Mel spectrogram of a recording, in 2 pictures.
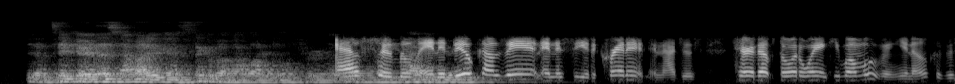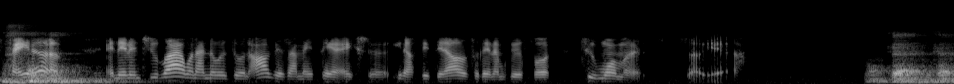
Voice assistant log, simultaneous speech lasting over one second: present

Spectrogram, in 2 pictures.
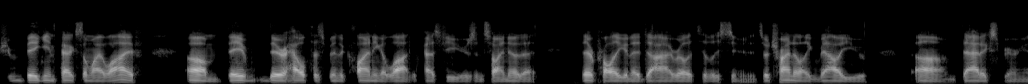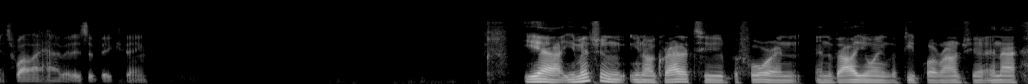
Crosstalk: none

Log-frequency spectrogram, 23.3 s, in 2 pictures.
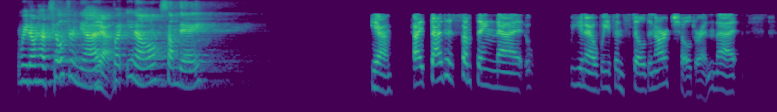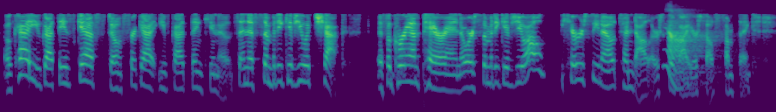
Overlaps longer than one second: none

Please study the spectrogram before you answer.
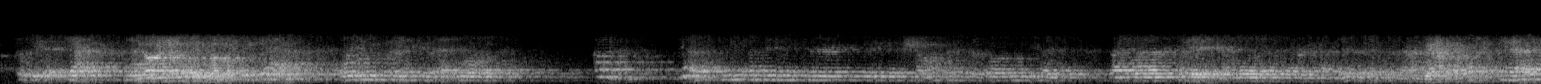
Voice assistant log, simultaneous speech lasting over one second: present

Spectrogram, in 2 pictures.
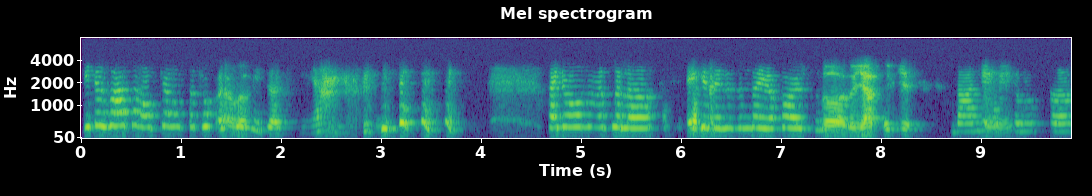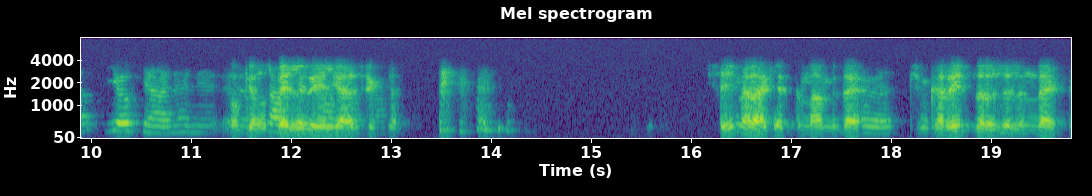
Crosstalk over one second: present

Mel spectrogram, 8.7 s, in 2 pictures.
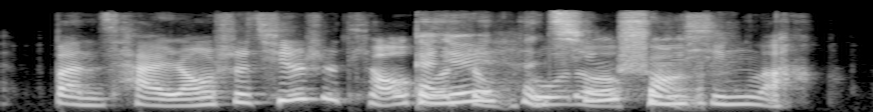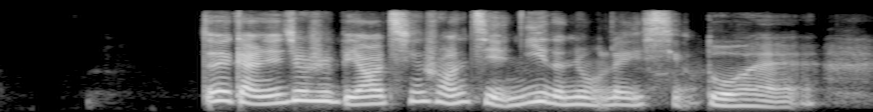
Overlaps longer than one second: present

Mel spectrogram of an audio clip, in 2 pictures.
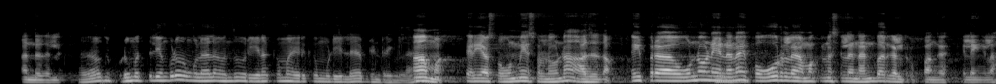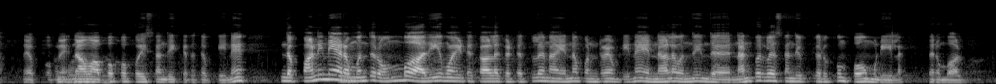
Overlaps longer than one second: none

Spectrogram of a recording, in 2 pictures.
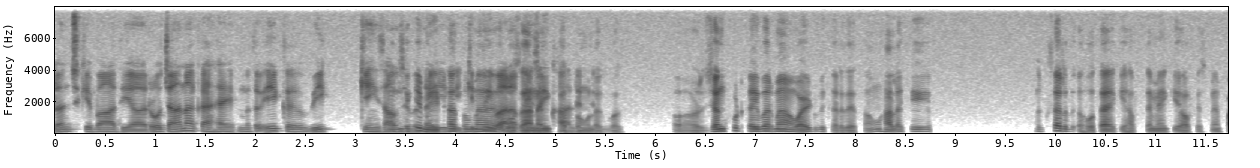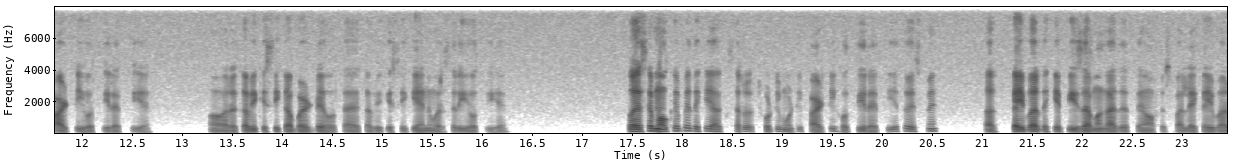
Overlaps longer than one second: present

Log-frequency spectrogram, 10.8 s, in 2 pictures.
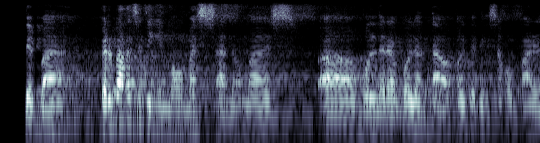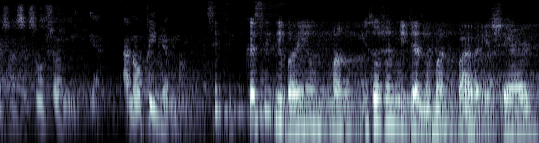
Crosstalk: none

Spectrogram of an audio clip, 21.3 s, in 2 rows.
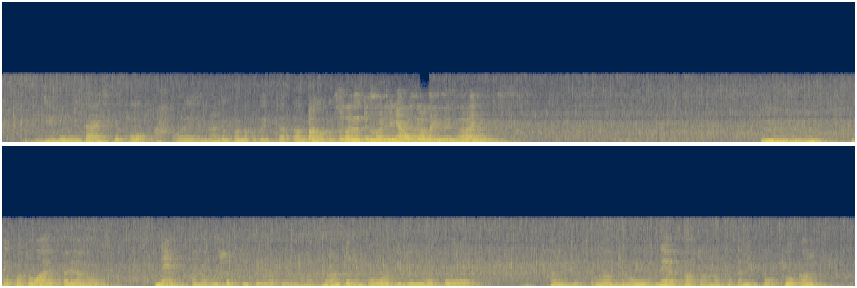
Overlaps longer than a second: present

